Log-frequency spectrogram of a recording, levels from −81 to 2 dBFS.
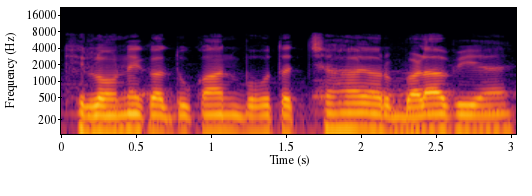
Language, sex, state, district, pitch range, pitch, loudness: Hindi, male, Bihar, Patna, 120-125 Hz, 125 Hz, -16 LUFS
